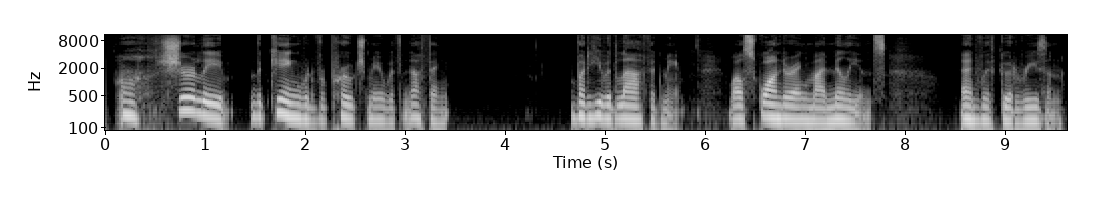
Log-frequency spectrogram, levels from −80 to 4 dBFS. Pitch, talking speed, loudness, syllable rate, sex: 150 Hz, 135 wpm, -19 LUFS, 5.2 syllables/s, female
